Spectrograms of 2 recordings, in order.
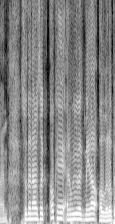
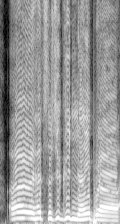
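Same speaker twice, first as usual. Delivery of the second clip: play-acted loud, slow, pitched-up, dragged-out drunken drawl; 5 semitones higher, 6 dB louder than usual. Retelling what a drunk roommate said on walking in: imitating a drunk person. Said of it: "was so drunk, and he was like".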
